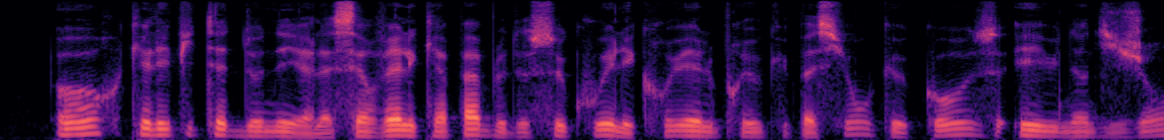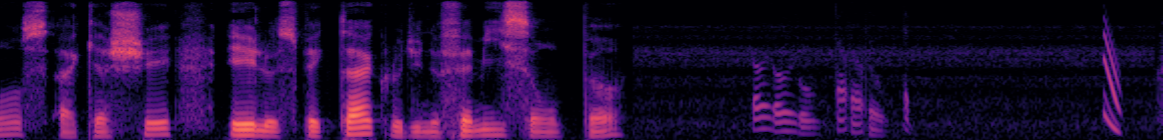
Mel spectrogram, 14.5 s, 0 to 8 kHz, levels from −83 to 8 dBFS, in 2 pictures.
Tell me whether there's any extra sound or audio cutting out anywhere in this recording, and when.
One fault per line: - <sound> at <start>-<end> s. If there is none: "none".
- chirp at 12.0-13.0 s
- chirp at 14.2-14.3 s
